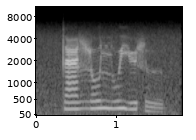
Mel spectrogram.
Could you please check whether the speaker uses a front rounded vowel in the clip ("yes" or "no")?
yes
